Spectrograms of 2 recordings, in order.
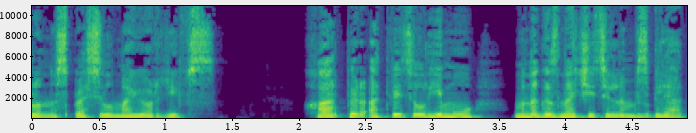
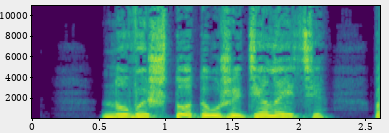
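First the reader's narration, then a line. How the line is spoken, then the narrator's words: Exclaiming. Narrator (Russian): воскликнула миссис Ривз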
